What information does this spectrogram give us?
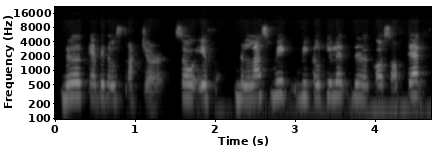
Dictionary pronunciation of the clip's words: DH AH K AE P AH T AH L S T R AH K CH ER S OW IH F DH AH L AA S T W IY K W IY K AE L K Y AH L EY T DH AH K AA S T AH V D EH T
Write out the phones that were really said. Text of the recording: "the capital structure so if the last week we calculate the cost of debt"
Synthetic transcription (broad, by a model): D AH K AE P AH T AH L S T R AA K CH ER S OW IH F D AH L AA S T W IY K W IY K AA L K Y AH L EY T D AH K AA S AH F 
